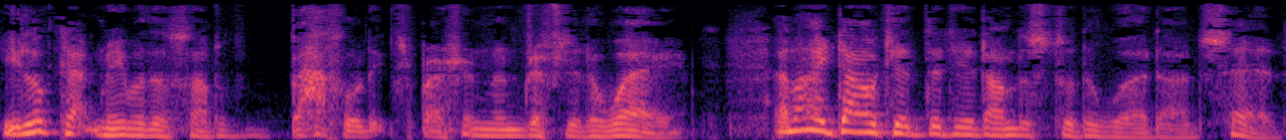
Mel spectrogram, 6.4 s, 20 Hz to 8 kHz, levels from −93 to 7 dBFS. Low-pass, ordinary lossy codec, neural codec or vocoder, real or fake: 7.2 kHz; MP3, 32 kbps; none; real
